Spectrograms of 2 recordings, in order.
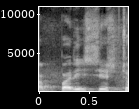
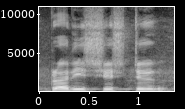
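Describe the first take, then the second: First: परिशिष्ट said as "pa-ri-shisht"; correct pronunciation. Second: प्ररिशिष्ट said with pr run together; wrong pronunciation. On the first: Teacher correcting to परिशिष्ट, pronounced "parishisht". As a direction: begin परिशिष्ट with a separate pa. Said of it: "परिशिष्ट होता है". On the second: Teacher showing the mistaken प्ररिशिष्ट, said as "prarishisht". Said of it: "नहीं होता". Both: Shown as a demonstration.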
